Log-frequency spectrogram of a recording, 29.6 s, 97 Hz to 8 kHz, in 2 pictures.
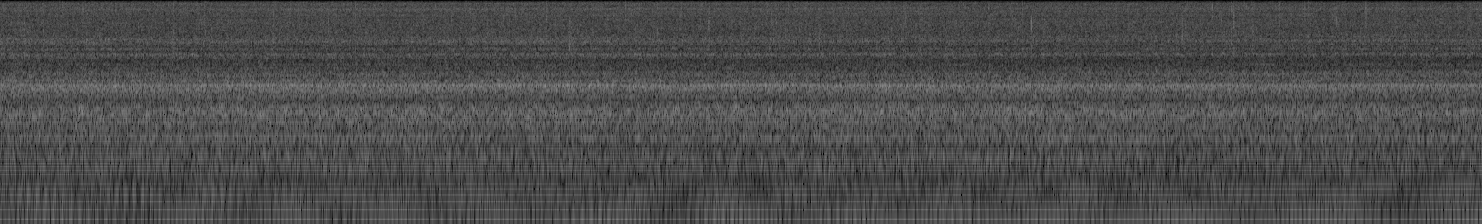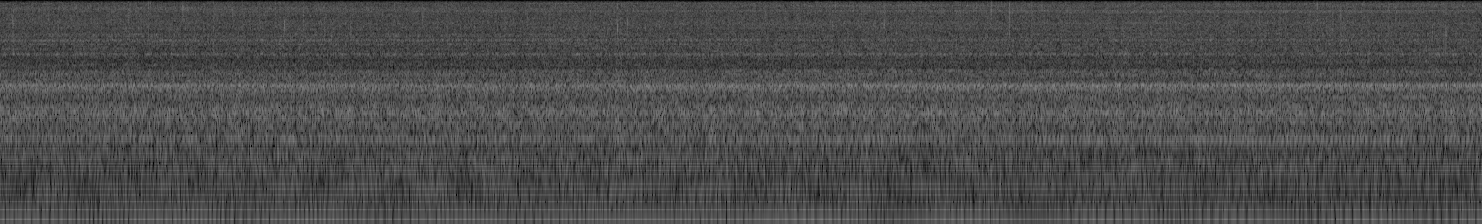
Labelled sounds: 1.2	1.4	vessel noise, 0.88 to 1.0 kHz

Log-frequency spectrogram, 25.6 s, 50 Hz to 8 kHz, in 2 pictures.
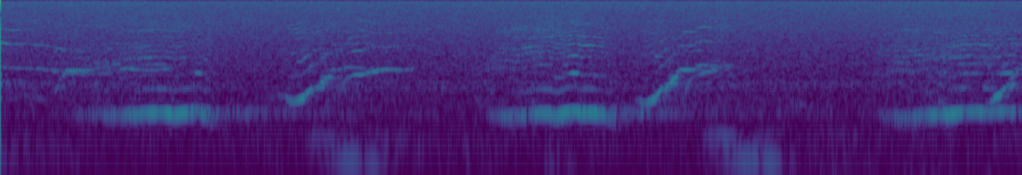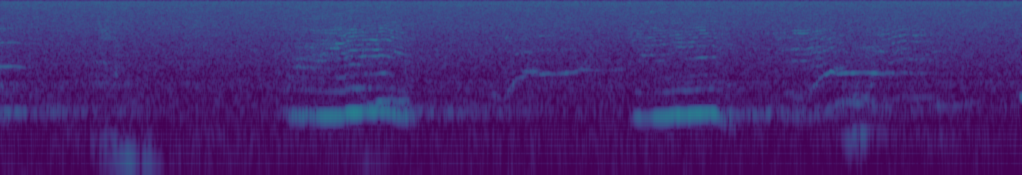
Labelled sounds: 0.4	1.2	humpback whale, 0.80 to 2.2 kHz
1.7	2.0	humpback whale, 1.4 to 1.6 kHz
4.0	5.0	humpback whale, 0.80 to 2.9 kHz
6.5	7.6	humpback whale, 0.86 to 2.3 kHz
8.3	9.0	humpback whale, 0.80 to 2.5 kHz
11.1	11.4	humpback whale, 0.96 to 1.1 kHz
12.0	13.4	humpback whale, 0.80 to 2.4 kHz
16.4	17.7	humpback whale, 0.90 to 3.2 kHz
19.2	20.2	humpback whale, 0.80 to 1.3 kHz
21.2	21.7	humpback whale, 1.4 to 2.4 kHz
22.6	23.8	humpback whale, 0.80 to 3.4 kHz

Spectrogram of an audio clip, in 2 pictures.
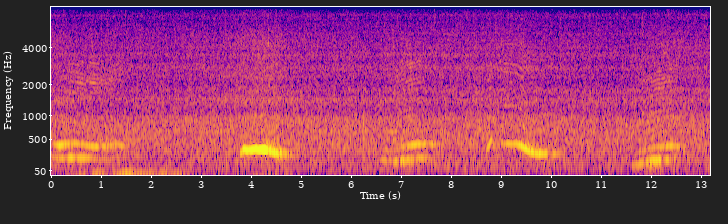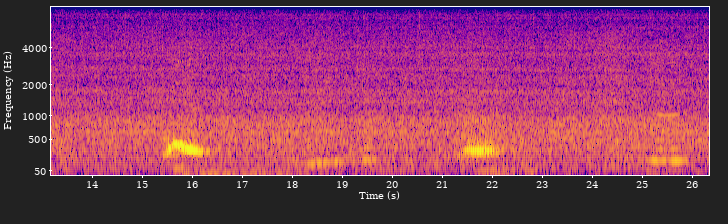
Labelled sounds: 7.1	7.4	humpback whale, 2.9 to 3.2 kHz
9.1	9.5	humpback whale, 2.3 to 3.1 kHz
12.0	12.4	humpback whale, 2.0 to 2.3 kHz
25.3	25.7	humpback whale, 0.97 to 1.1 kHz

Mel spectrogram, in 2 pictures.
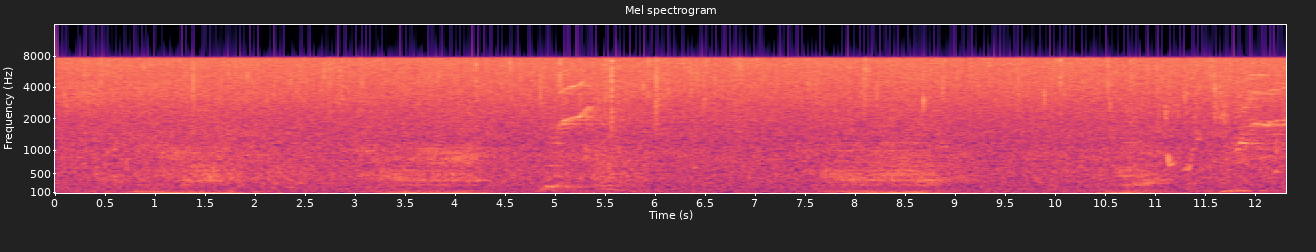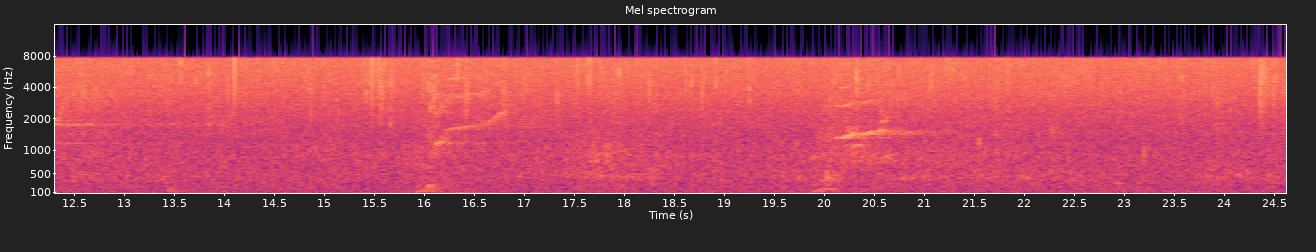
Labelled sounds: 3.9	5.4	humpback whale, 0.78 to 4.5 kHz
11.8	12.4	humpback whale, 0.97 to 4.0 kHz
16.1	16.9	humpback whale, 1.0 to 2.4 kHz
20.1	20.8	humpback whale, 1.2 to 3.1 kHz

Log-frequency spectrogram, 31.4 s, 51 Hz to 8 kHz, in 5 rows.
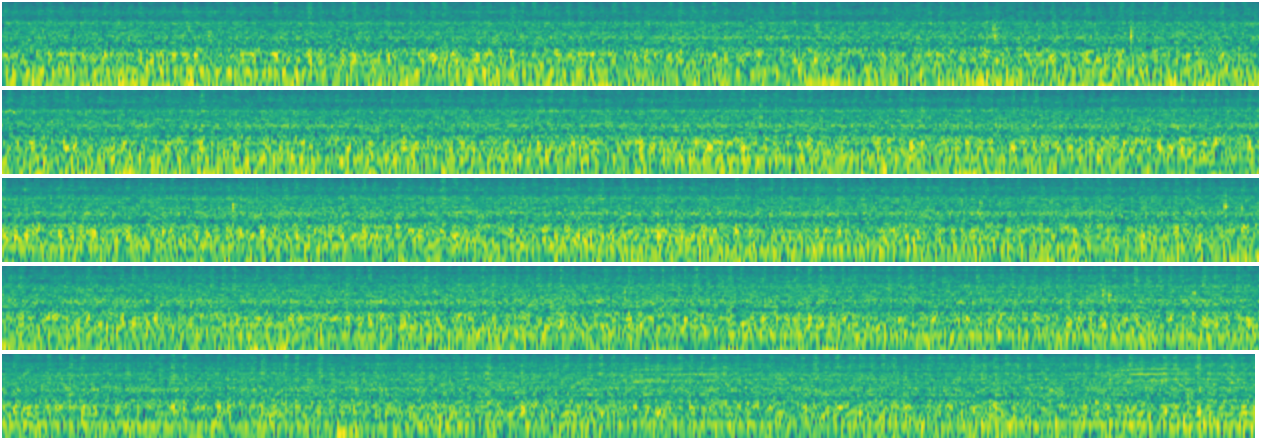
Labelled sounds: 28.3	28.6	killer whale, Bigg's (transient), 1.48 to 1.55 kHz

